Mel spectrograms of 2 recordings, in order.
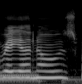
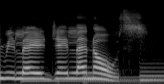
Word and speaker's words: rellenos: And although I told her to read the L's like J's, I think grandma called them something like chicken relay jelenos.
